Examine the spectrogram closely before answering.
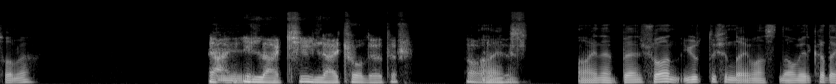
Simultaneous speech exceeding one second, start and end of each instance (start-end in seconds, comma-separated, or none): none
